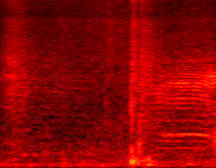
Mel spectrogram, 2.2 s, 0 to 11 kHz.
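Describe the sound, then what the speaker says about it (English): Fall lambs on a sheep farm give a faint, short bleat near the end, heard from a distance over quiet outdoor background noise after a single sharp knock. "So these are the fall lambs, 2021."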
